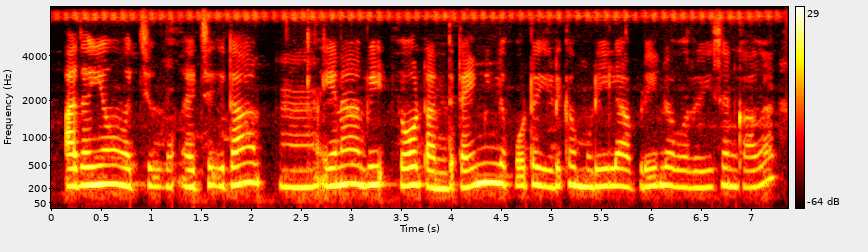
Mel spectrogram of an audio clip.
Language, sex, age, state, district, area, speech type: Tamil, female, 30-45, Tamil Nadu, Mayiladuthurai, urban, spontaneous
